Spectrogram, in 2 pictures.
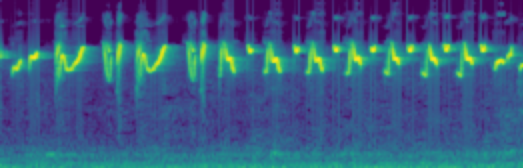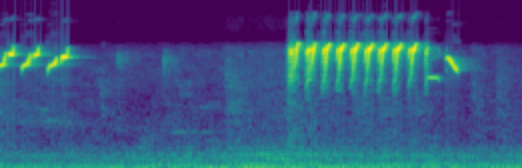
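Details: Kolibri wulung sunbird in lively song that riles other birds: a long string of quick, high, sharp chips lasting about four seconds, then after a gap a shorter, tight trill ending in a slurred note.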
